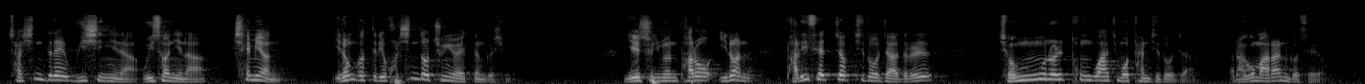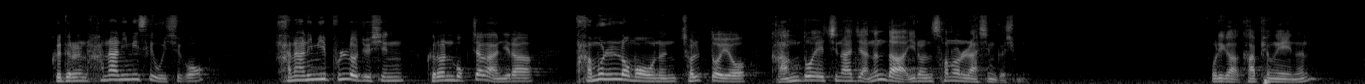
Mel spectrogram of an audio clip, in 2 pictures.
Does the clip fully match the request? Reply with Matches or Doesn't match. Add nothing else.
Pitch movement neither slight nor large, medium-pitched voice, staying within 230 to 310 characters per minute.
Doesn't match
